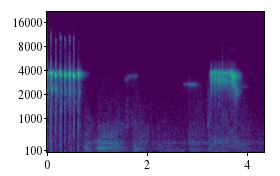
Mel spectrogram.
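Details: Cililin song for training songbirds: a brief burst of sharp, high trilled notes, then quiet with faint low murmurs and a couple of thin whistles, followed by a denser buzzy trill.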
